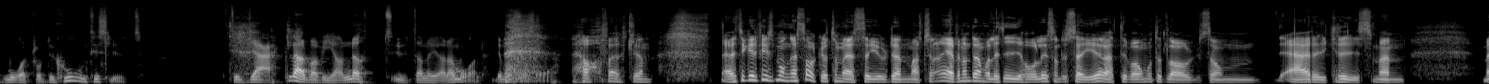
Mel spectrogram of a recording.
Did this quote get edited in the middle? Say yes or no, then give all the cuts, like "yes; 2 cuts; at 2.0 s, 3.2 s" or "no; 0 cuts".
no; 0 cuts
